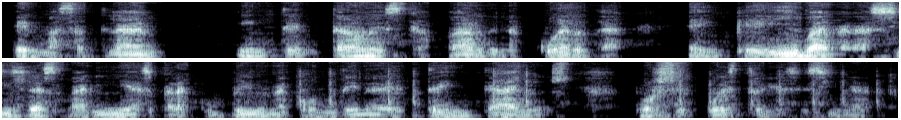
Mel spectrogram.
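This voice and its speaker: A man reading a short story aloud in first-person narration, measured and even, putting clipped questions to the other characters. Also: lowish voice, slight background noise, rough recording.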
